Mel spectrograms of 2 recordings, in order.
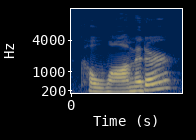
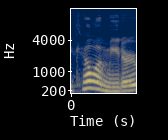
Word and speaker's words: kilometer: stress is totally different so in the Canadian version kick is the winner and then we have a schwa and then me that are both in full form kilometer kilometer of course in the States people don't tend to say kilometer nor do they tend to say killa meter because everything's and miles so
